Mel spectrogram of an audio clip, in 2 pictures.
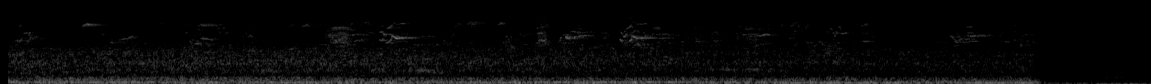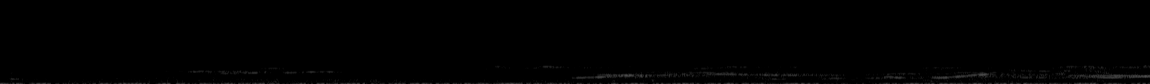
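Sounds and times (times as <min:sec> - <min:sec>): low outdoor rumble: 0:00.1 - 0:10.4
small birds chirping: 0:00.1 - 0:10.4.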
